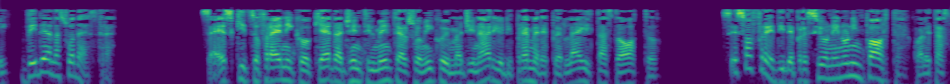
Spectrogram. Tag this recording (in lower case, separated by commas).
speech, speech synthesizer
